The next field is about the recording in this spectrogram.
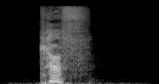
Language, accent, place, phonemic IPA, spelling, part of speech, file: German, Germany, Berlin, /kaf/, Kaff, noun, De-Kaff.ogg
- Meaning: 1. backwater, Hicksville, bumfuck (a backwards, boring rural town or village) 2. chaff 3. junk, rubbish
